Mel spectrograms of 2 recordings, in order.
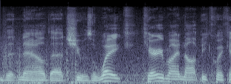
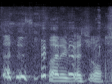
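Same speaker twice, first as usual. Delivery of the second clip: normal talking voice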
